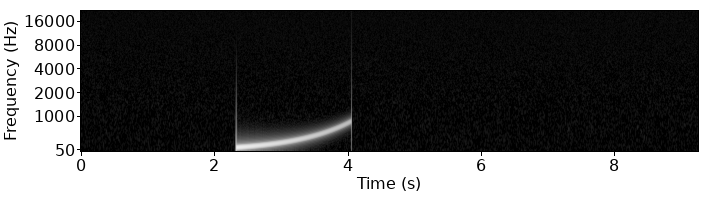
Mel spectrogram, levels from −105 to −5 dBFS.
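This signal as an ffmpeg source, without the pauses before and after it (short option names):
-f lavfi -i "aevalsrc='pow(10,(-12-20*t/1.73)/20)*sin(2*PI*114*1.73/(35*log(2)/12)*(exp(35*log(2)/12*t/1.73)-1))':d=1.73:s=44100"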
